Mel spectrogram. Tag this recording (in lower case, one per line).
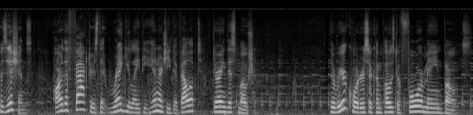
music
speech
